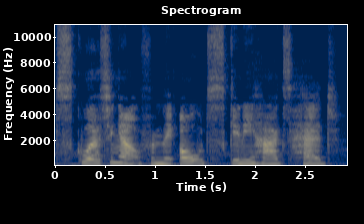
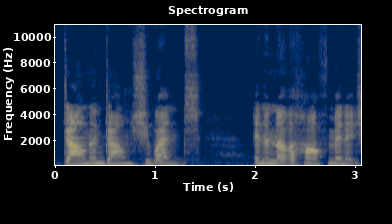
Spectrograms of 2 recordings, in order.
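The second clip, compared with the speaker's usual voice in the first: usual speaking voice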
